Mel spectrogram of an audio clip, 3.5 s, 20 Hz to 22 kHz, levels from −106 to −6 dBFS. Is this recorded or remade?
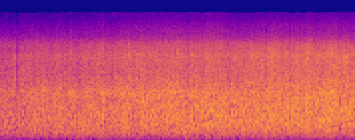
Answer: recorded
